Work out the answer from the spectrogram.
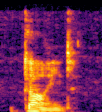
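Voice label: "guyed" British English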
